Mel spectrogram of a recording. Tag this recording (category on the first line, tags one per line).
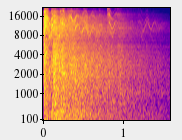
Sound effects > Electronic / Design
energy
noise
sfx
laser
electric
abstract
sound-design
